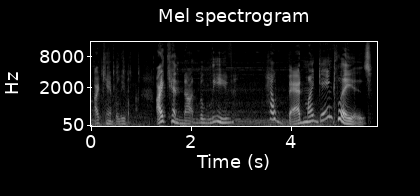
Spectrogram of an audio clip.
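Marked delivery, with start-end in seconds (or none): 1.3-5.6 slow, drawn-out, higher-pitched dismay; exasperated disbelief. Real, not acted. Gamer lamenting their own bad gameplay, slow exasperated disbelief. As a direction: stretch each word in real disbelief, pitch climbing.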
